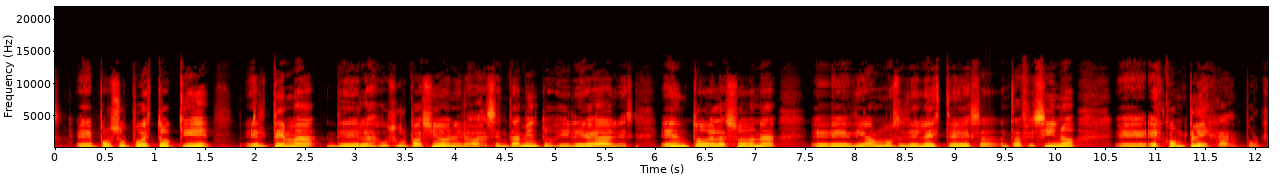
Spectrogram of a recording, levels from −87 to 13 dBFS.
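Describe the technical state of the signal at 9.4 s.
At 9.4 s you're in the middle of a call audio freeze that runs from about 9.29 to 9.47 s. The last bit of sound gets stretched into a fading buzzy hiss for around 164 ms, with no drop to silence. Packets were likely held up in transit and the jitter buffer ran dry, so the receiver padded the gap. When they arrived, playback picked up right where it stopped. Nothing's missing, but everything after is about 164 ms late.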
